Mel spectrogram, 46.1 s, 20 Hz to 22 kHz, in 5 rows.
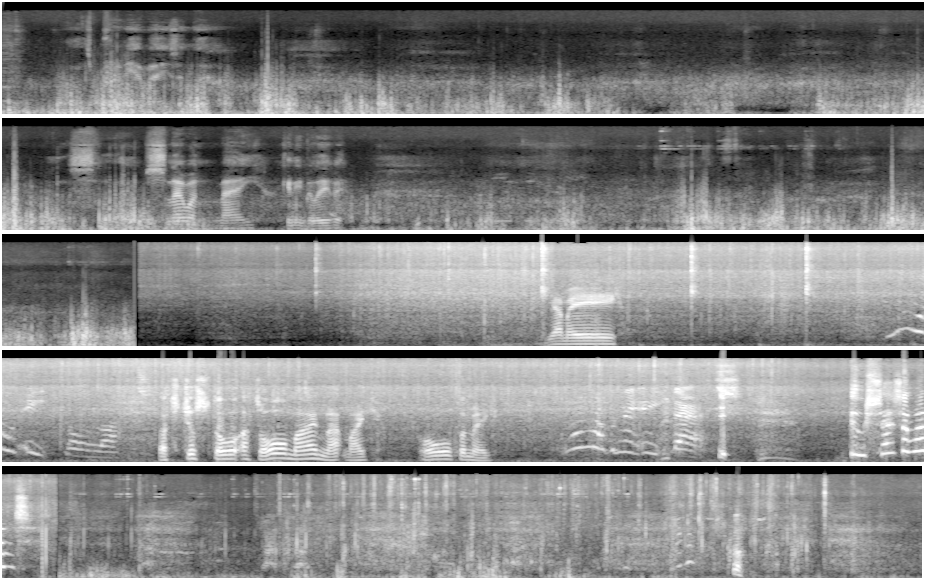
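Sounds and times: bacon and sausages sizzling: 19.8 - 37.5
footsteps on stony path: 37.2 - 45.6.

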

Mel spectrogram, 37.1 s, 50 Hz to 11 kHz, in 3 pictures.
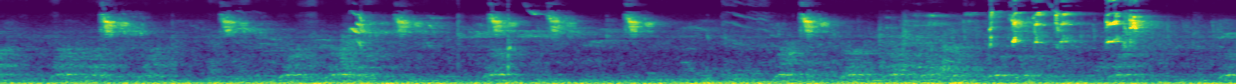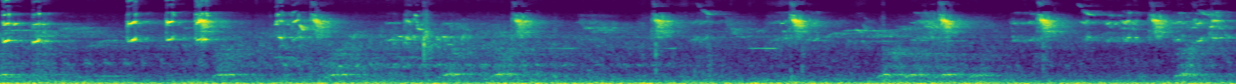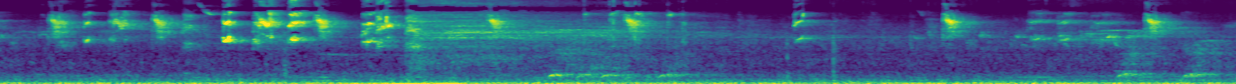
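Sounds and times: birds chirping: 0.0 - 37.0.

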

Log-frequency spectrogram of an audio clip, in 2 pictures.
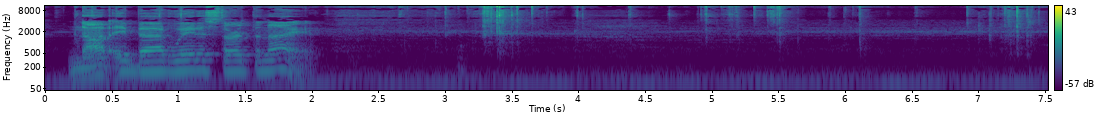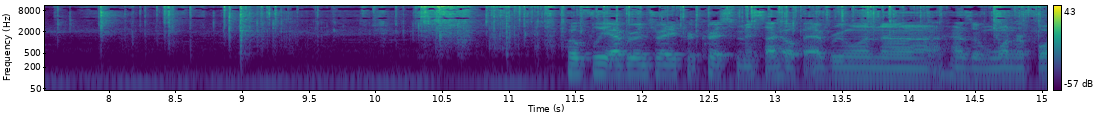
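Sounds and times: foil wrapper crinkling and tearing: 3.0 - 4.1, 4.7 - 15.0.

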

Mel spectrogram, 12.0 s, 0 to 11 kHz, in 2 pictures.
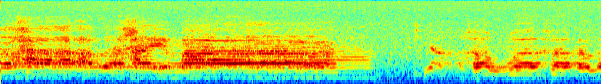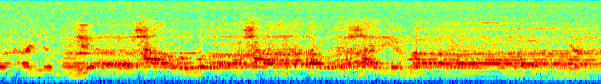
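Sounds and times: man chanting a held note: 2.7 - 7.7.

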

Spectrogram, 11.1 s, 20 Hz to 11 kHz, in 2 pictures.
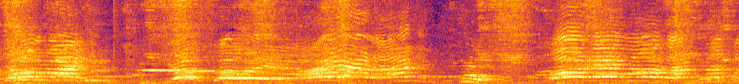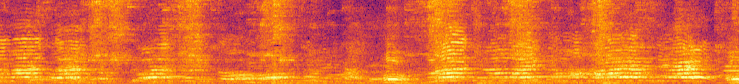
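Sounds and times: children chanting or singing: 0.0 - 11.0.

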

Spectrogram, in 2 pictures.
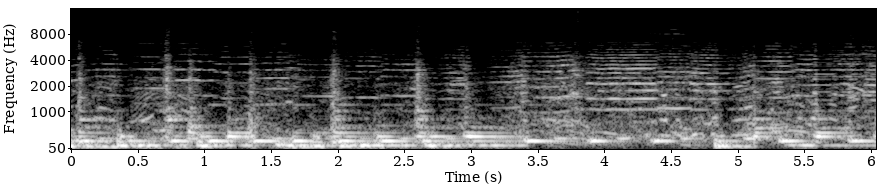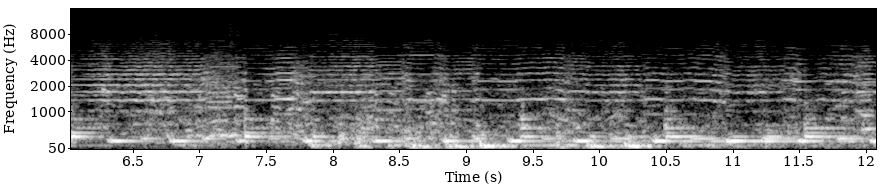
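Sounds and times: hand drum beat: 0.0 - 12.0
held melodic notes: 0.0 - 12.0.

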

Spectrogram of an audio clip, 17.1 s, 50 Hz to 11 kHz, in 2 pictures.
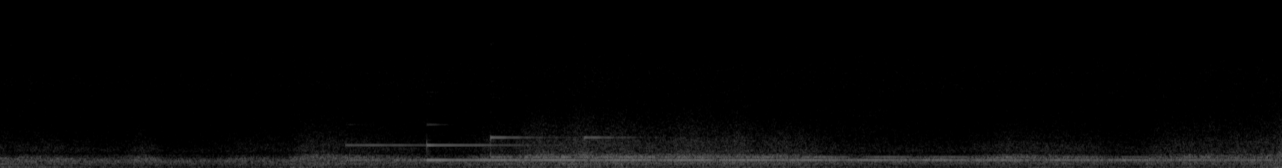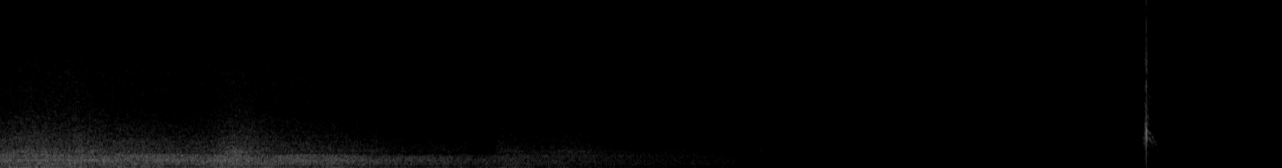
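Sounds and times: wind gusts: 0.0 - 13.8
chime tones ringing: 2.3 - 9.1.

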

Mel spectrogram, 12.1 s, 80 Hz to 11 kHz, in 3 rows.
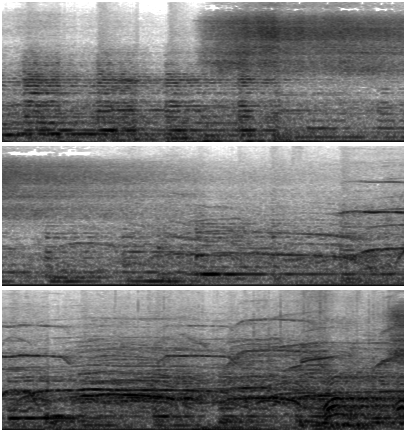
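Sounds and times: rock band low droning note: 1.9 - 7.4
crowd whooping and cheering: 4.4 - 12.0.

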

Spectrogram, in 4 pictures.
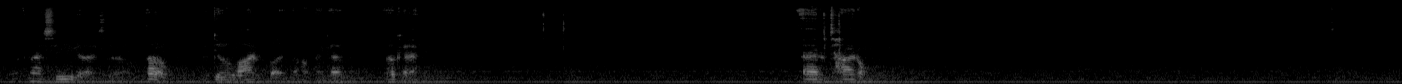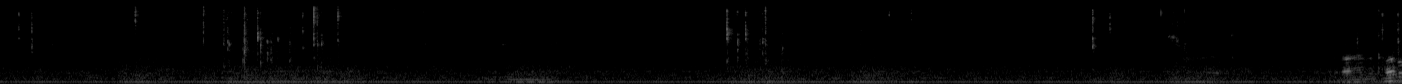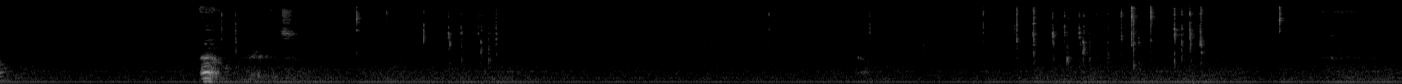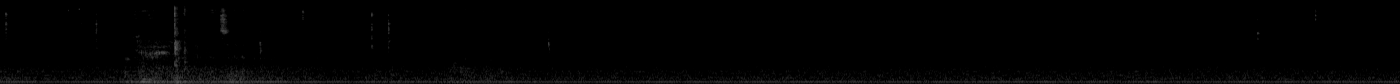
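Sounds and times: faint low hum: 0.0 - 56.0
computer keyboard typing: 16.0 - 17.5, 21.3 - 21.9, 32.3 - 33.3, 37.8 - 40.2
separate clicks: 21.3 - 21.9.

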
